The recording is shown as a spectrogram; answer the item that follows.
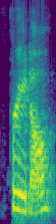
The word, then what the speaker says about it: Friedel: Friedel, yep.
